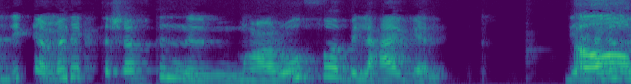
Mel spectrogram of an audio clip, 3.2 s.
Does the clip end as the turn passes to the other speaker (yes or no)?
yes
